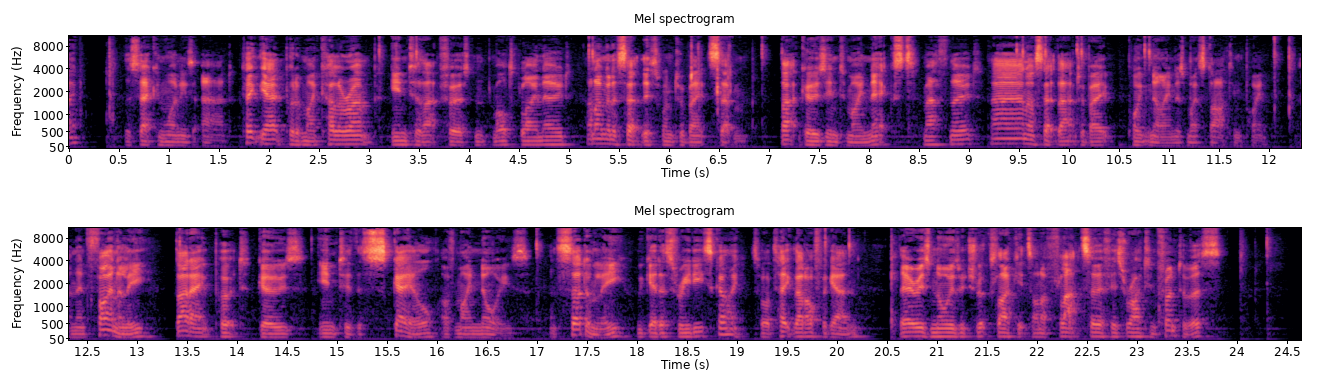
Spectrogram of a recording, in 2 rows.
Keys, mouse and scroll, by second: 0.5 shift+middle click, 2.9 click, 6.1 KP_7, 6.4 KP_Enter, 6.9 click, 9.3 click, 12.2 middle click, 13.3 click, 19.7 click, 24.2 click.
